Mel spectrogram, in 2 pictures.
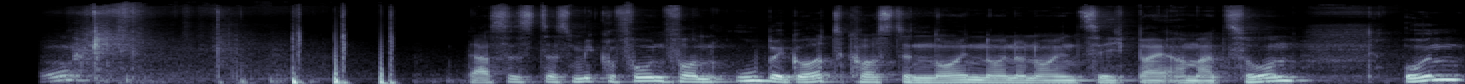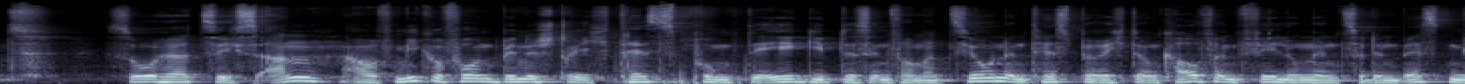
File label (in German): Smartphone Mikrofon Test Lavalier Mikrofon; Ubegod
